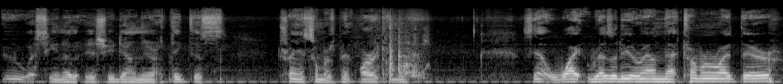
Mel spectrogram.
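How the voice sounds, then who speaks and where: A hoarse man of middle pitch talks through a repair job in his workshop, thinking aloud as he works with his hands. He rambles and restarts in a loose, casual way. A phone picks him up with a faint hiss of noise behind him. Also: little pitch movement, normal speed, mellow. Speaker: repair technician. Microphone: phone camera.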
